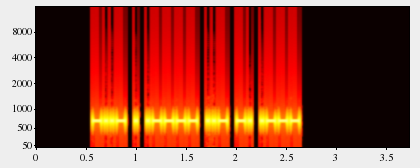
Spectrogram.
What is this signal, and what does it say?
Morse code, heard as a keyed tone, about 40 wpm, 700 Hz. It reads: XE1UNJ
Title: DXCC-100 Call Signs - 6 Characters - 40wpm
